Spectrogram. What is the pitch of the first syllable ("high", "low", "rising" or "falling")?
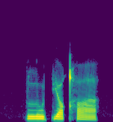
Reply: low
